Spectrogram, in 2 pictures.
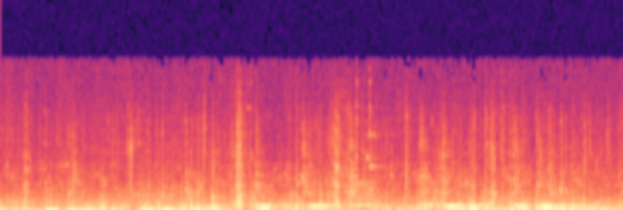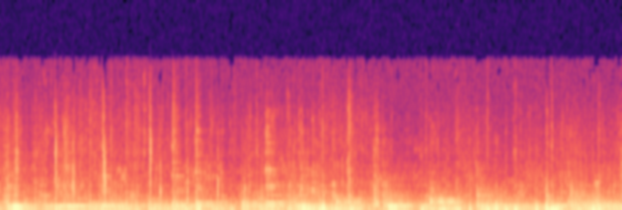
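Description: Hoofbeats of a horse cantering on sand arena footing, irregular thuds, under background music carrying a stepped melody.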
